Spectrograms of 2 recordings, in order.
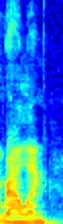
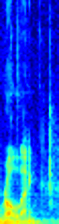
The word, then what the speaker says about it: Rowling: My name is pronounced J.K. Rowling. I don't know why Americans insist on calling it Rowling, and and it's so funny to me.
